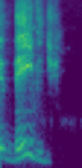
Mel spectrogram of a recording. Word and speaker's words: Davi: Depois o David, se escreve Davi, mas se lê David, fez o 2 a 0 pro Fortaleza aos 33 do segundo tempo.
